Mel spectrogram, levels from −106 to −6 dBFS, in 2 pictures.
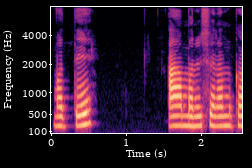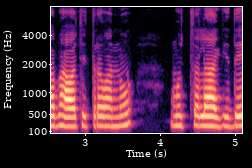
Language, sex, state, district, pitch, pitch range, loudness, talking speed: Kannada, female, Karnataka, Bidar, 230 Hz, 220-235 Hz, -18 LUFS, 70 wpm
